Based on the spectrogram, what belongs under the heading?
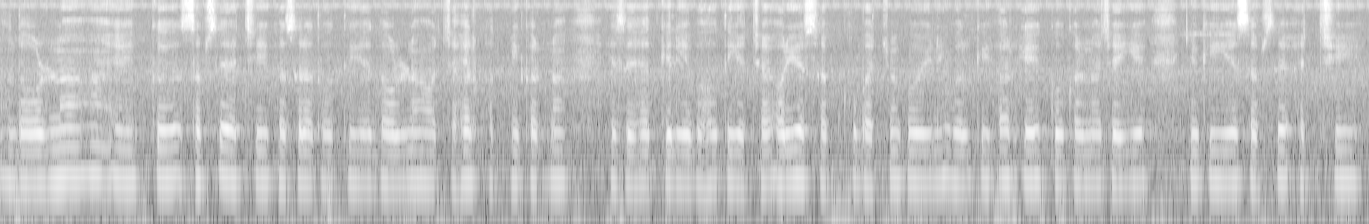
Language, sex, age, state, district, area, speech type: Urdu, male, 18-30, Uttar Pradesh, Shahjahanpur, urban, spontaneous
